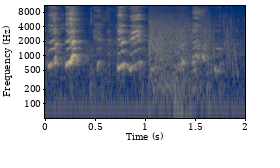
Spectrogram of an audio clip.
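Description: Video game shots and blasts pop rapidly.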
